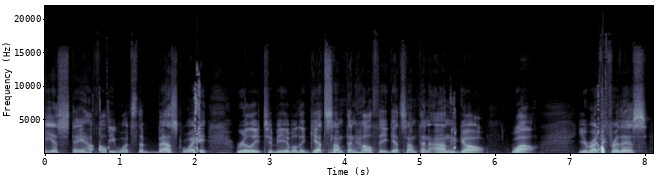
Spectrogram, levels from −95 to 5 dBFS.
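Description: Speech with frames out of order at 0.62, 1.99 (after "the best"), 5.40 (after "healthy get something on") and 7.36 s. Adjacent 24 to 96 ms blocks play swapped, giving garbled flutter, with spectrogram breaks at the joins.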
